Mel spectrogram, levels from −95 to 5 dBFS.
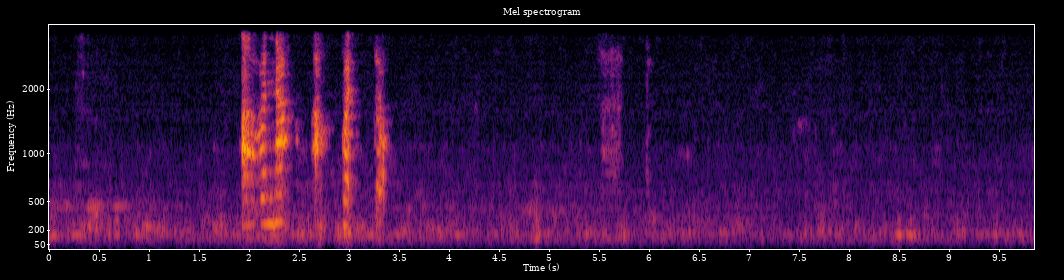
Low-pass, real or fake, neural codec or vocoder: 3.6 kHz; fake; vocoder, 22.05 kHz, 80 mel bands, HiFi-GAN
